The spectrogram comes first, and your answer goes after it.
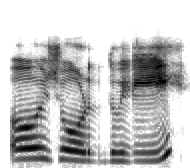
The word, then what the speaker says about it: aujourd'hui: Okay, because AU letters make O sound. O. And then jour, in jour we have OU letters together. O, jour. And then we pronounce D with UI because H is at the beginning of the word HUI. So it will be silent. So that's why it is sound as aujourd'hui.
